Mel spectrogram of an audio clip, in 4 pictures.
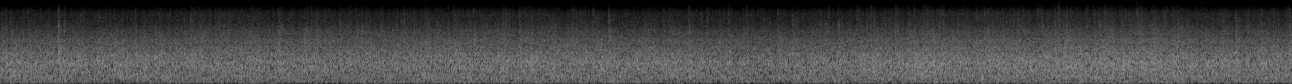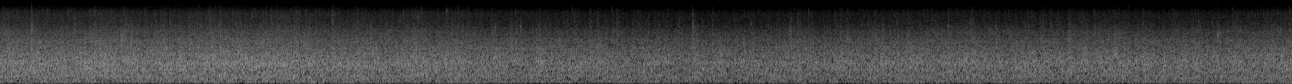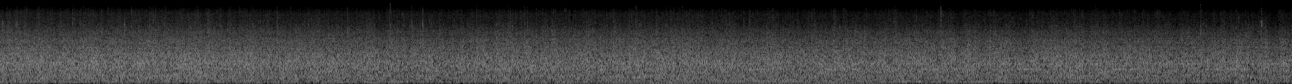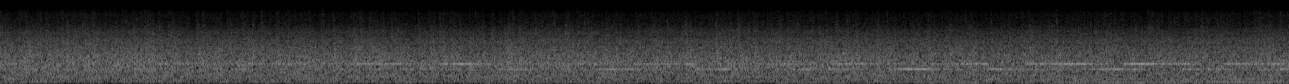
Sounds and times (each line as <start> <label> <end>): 0.0 Heavy rain 51.6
